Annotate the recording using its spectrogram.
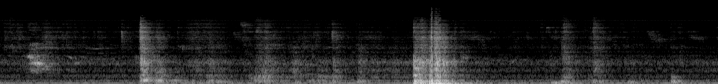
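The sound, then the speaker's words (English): A door swings shut with one solid, loud thud near the middle, surrounded by softer knocks and handling clatter from the latch and frame, with no talking. “Hang on, I close the door because I have some chickens and they drive me mad.”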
